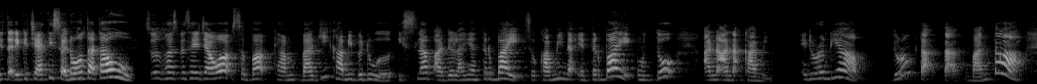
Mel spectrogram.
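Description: A woman speaks very fast in a high, raised, projected voice, her intonation lively and her loudness swinging widely. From Malaysia. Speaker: YouTuber. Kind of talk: casual chat. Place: home room. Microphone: camera far.

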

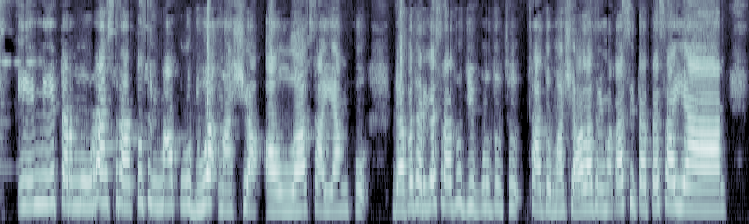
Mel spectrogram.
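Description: Over music in the background, the voice comes across dry with no echo, fairly even in intonation and at a fairly slow pace. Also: woman, extremely high pitch for a woman. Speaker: live-selling fashion seller. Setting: online live selling stream. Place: shop. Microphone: lapel.

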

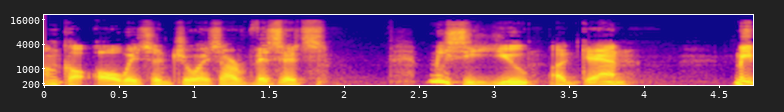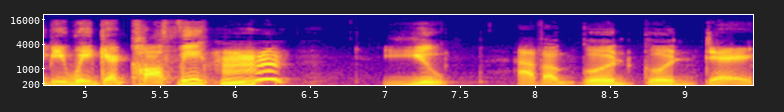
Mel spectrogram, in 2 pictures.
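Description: A man puts on a character voice with a very deep, low pitch. He speaks fairly slowly, with long, frequent pauses. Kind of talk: comedic weather report. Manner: broken caveman speech.

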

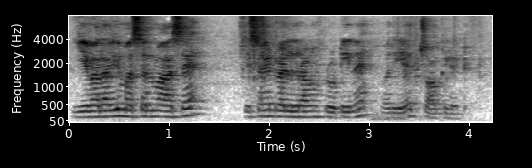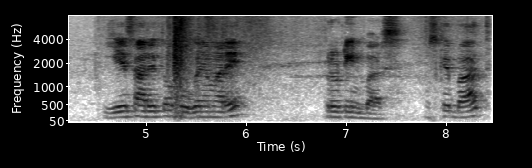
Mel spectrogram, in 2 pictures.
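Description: Through noticeable background noise, a man talks at a moderate pace with fairly even intonation and long, frequent pauses. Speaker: fitness vlogger. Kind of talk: casual vlog chat. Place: home room. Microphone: camera far.

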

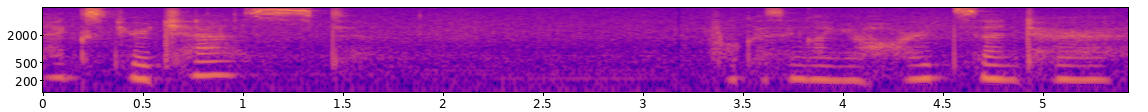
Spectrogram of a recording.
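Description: A woman whispers at a very slow pace.

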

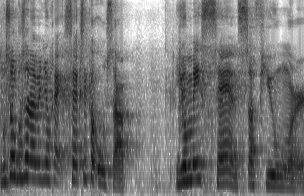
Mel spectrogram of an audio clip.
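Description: Noticeable background noise sits behind a woman with an animated tone. She keeps a moderate pace while her pitch swings very widely. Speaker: vlogger. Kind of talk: scripted casual monologue.

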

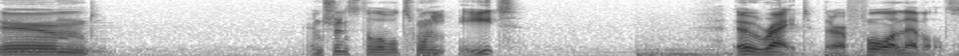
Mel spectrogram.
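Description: Over music in the background, a man with a fairly high pitch speaks at a very slow pace with long, frequent pauses and fairly even intonation. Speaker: let's play gamer. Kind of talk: casual gameplay commentary.

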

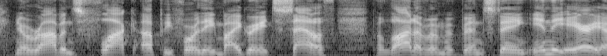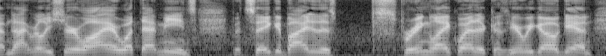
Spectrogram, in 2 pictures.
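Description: In a dry sound with no echo, a man with a bright, sharp tone talks at a moderate pace with ordinary pitch variation. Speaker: local news vlogger. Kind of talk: casual vlog news report. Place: open country. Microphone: phone near.

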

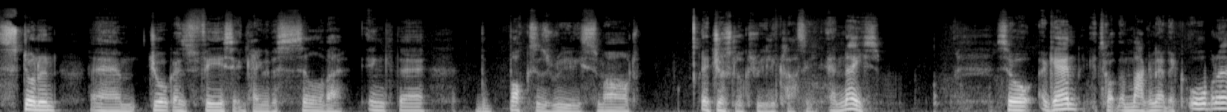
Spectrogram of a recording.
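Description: Speaking at a fairly slow pace with long, frequent pauses, a man uses lively intonation and big swings in loudness. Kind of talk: casual unboxing commentary. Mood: excited, admiring. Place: home room. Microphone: phone near.

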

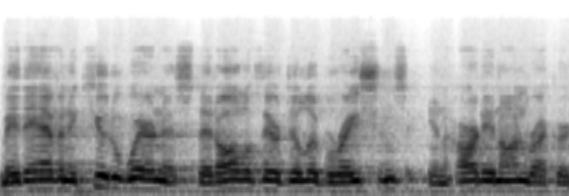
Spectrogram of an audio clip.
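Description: Speaking in a flat monotone, a man moves at a fairly quick pace. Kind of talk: public prayer. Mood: solemn, reverent. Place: hall. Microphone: podium.

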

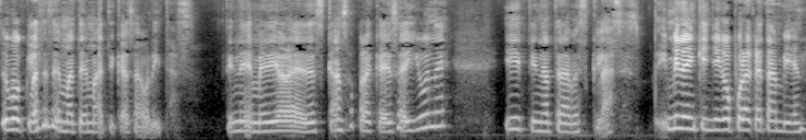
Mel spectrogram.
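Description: With quiet surroundings, a woman talks. Her pace is moderate and her pitch variation ordinary. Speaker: mother vlogger. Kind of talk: casual vlog chat. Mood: relaxed, playful. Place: home room. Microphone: phone near.

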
